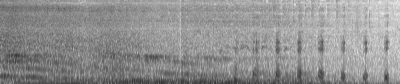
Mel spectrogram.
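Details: Generator engine after coolant system overhaul: harsh screaming high-speed run, then sharp puffing ticks as speed drops; exhaust manifold leak, unit left down for repair.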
